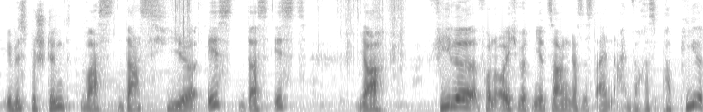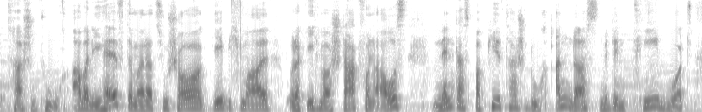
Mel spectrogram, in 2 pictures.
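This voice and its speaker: A man with a cold, hoarse and raspy, ranting emphatically as a YouTube host talking casually to his viewers. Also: medium pitch, big pitch swings, normal speed, a little mellow, faint music behind. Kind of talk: casual vlog talk to viewers.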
